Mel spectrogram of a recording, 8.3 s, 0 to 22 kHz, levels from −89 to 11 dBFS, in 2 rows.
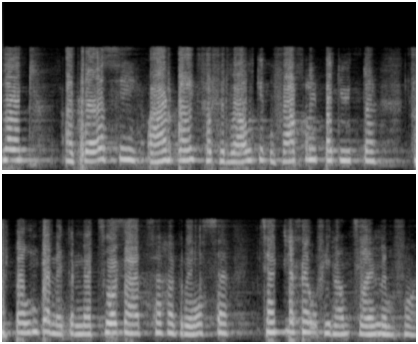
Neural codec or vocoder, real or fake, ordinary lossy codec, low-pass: codec, 32 kHz, 1.9 kbps, SNAC; fake; MP3, 64 kbps; 7.2 kHz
